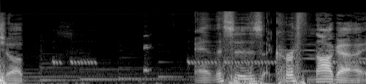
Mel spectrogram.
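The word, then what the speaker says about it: Kurthnaga: And this is Kurth Naga. It's a very strange name, but that's how you pronounce it, is Kurth Naga.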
